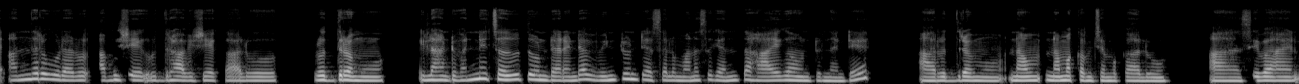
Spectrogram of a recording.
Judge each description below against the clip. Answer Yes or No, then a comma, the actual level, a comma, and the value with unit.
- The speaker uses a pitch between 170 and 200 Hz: Yes, medium, 185 Hz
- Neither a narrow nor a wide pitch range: No, narrow, 2.2 semitones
